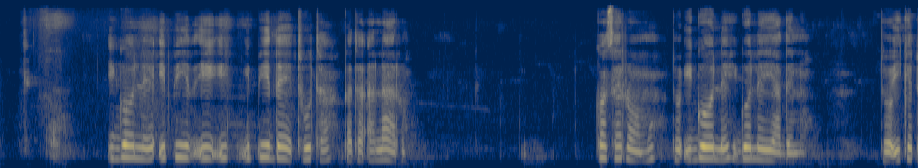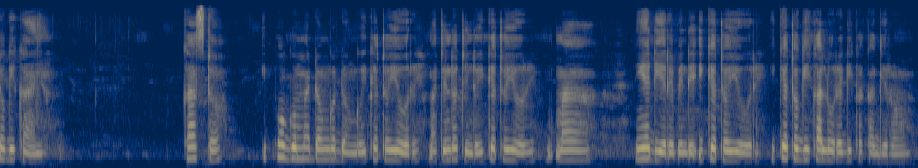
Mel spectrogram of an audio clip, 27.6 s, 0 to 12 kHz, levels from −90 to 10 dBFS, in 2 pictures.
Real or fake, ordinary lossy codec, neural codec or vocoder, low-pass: real; none; none; 9.9 kHz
